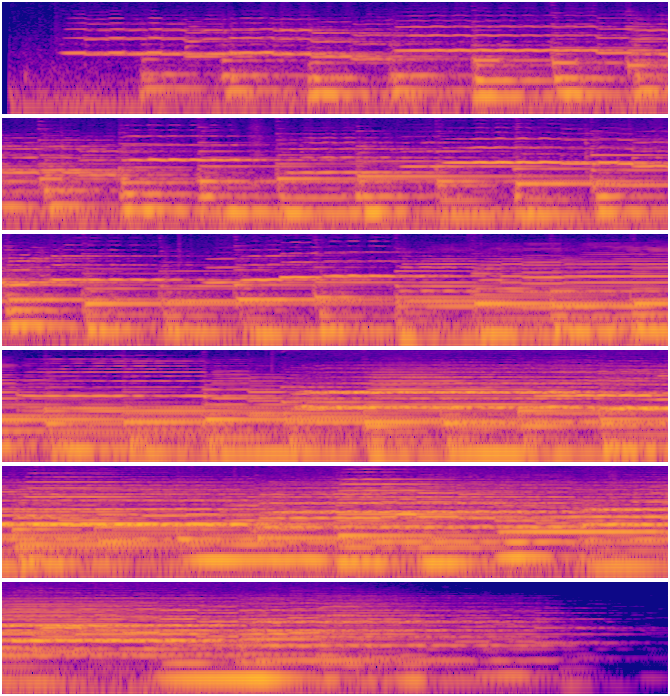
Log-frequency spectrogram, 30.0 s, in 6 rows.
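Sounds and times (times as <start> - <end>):
chorale variations: 0.3 - 29.8.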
